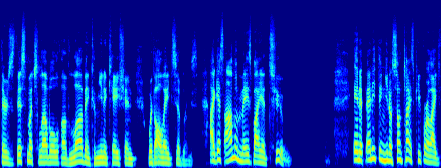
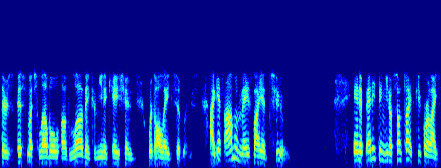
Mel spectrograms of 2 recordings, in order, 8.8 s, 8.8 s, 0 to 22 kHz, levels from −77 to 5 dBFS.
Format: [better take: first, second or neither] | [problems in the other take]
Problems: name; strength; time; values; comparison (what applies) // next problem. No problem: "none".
first | phone-call audio; nothing above 3.5 kHz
